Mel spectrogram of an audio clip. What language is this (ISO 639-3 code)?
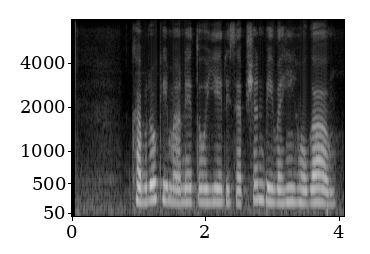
hin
